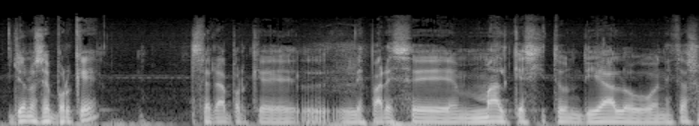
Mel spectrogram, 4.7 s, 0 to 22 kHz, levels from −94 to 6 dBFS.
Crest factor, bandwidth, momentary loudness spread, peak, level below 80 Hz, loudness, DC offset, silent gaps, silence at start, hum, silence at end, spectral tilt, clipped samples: 18 dB; 13 kHz; 6 LU; -2 dBFS; -32 dBFS; -19 LUFS; under 0.1%; none; 0 s; none; 0 s; -5.5 dB/octave; under 0.1%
